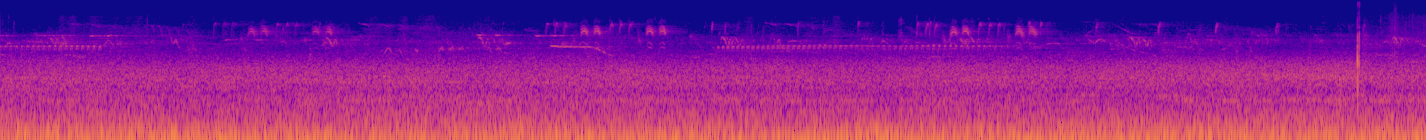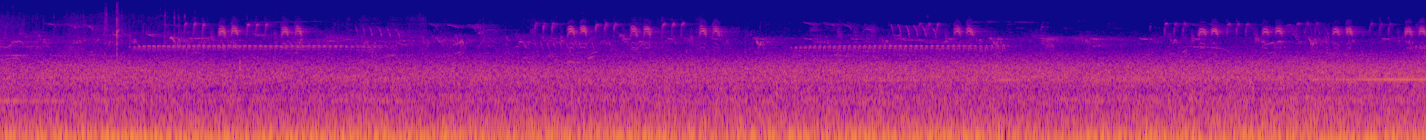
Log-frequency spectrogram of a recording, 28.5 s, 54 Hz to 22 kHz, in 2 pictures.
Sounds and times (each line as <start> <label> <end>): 13.0 walking over an derelict skater park 16.8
